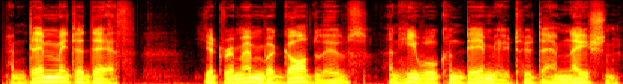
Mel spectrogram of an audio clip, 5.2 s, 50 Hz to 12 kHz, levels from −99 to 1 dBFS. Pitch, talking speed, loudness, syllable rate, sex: 95 Hz, 175 wpm, -17 LUFS, 4.9 syllables/s, male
